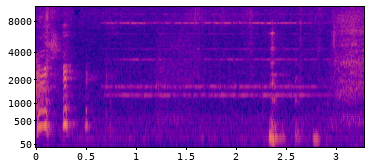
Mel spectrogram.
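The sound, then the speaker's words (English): A steady, electronic telephone ring tone hums for about two seconds at moderate volume, framed by a few short thumps and brief vocal bursts. “Fine, I'll ring that phone.”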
